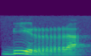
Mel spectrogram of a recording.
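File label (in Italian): "birra", Italian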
